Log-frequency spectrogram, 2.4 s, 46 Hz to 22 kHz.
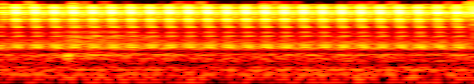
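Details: Brand-new SPI 850 W Magna Gold power supply: steady airy whir with a fast, even flutter about eleven beats per second, present right out of the box. The owner suspects the fan; unconfirmed.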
